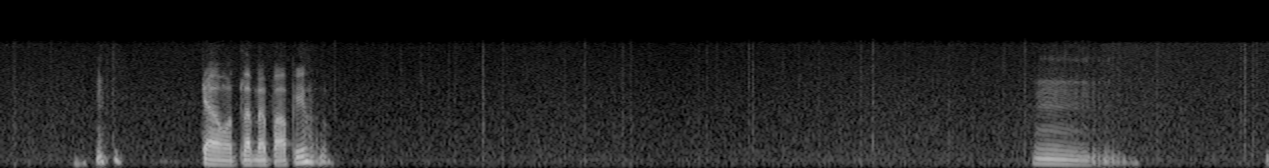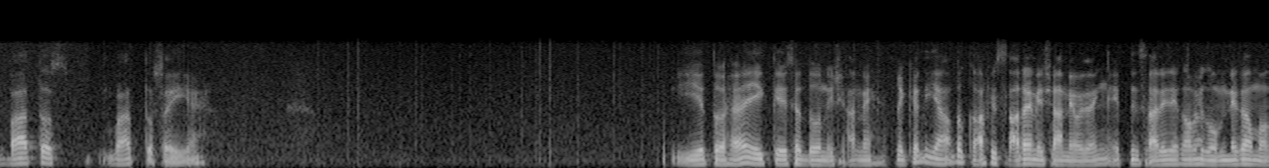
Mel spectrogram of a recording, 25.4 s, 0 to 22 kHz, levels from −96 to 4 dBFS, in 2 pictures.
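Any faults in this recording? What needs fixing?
Nothing here needs fixing: the speech has been through normal call microphone processing and a WebRTC call path, with nothing above 8 kHz, which fits a wideband Opus stream at around 32 kbps.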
